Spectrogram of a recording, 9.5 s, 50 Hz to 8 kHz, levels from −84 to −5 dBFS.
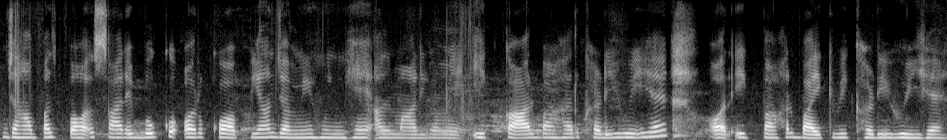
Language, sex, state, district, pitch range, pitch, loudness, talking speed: Hindi, female, Madhya Pradesh, Umaria, 205-230 Hz, 215 Hz, -17 LUFS, 165 wpm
